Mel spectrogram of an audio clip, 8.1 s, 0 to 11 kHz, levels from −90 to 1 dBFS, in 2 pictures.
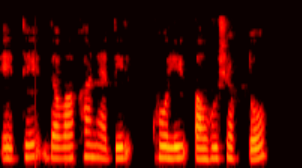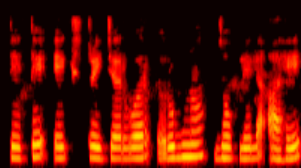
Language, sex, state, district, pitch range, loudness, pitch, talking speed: Marathi, female, Maharashtra, Dhule, 210-225 Hz, -36 LUFS, 215 Hz, 90 wpm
